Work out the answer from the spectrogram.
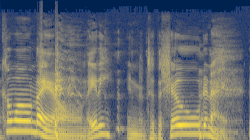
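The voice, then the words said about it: Put-on Southern old-miner accent. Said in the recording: “a southern accent? ... That's southern, but that's more of, like that old miner guy. ... the crazy miner.”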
